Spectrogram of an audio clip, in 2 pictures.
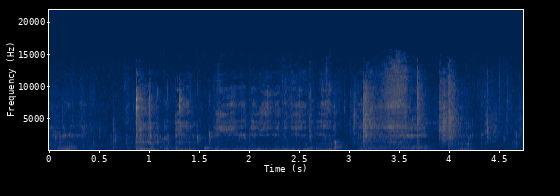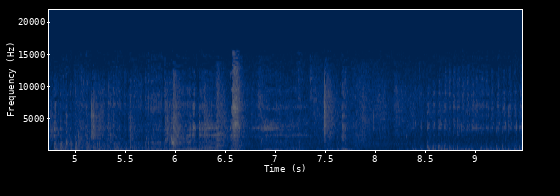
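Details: Shaft, a recently adopted English bulldog, noisily eating his dinner indoors; heavy low snorting and wheezy grunting breaths in long rasping bouts between sharp chewing clicks, a short pause near the middle.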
